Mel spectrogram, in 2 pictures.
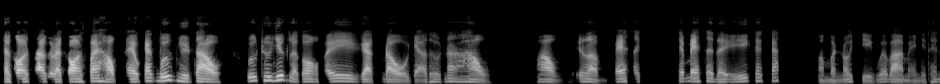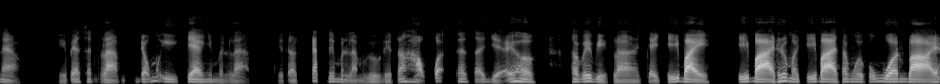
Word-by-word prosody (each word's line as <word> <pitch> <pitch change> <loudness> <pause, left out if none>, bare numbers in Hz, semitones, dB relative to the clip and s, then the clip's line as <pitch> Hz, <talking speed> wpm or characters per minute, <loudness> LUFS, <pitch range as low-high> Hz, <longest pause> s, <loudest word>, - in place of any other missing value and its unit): Là 125 - +5
con 135 0 +9
sao? 135 -1 +7
Là 115 - +4
con 130 -1 +8
phải 145 +1 +6
học 120 -5 +4
theo 125 -1 +4
các 155 +3 +3
bước 180 +3 +2
như 145 - +1
sau. 120 -6 +8 0.3
Bước 170 +2 0
thứ 185 - 0
nhất 205 +3 +3
là - - -1
con 125 -2 0
phải 140 +2 0
gật 110 - +2
đầu 105 -2 +1
dạ 100 - -5
thưa" 125 -1 -9
nói 140 +1 -5
hông, 120 -5 -2 0.5
hông, 110 -5 -1
ý 135 - -8
là 125 - 0 0.2
bé 130 +2 +2
sẽ 135 - -10 0.4
sẽ 140 - -2
bé 140 -1 +2
sẽ 140 - -4
để 110 -1 -4
ý 120 +5 -6
cái 160 0 -10
cách 160 +1 -6 0.4
mà 100 - -12
mình 95 -1 -12
nói 110 +5 -9
chuyện 90 -1 -12
với 120 - -10
ba 105 -2 -3
mẹ 90 -2 -16
như 95 - -18
thế 120 +2 -15
nào 100 -7 -9 0.4
thì - - -16
bé - - -7
sẽ - - -13
làm - - -3
giống 165 - -8
y 125 -7 -10
chang 115 -3 0
như 110 - -14
mình 95 -2 -17
làm. 90 0 -12 0.3
Thì - - -19
đó, 95 - -10
cách 155 - -3
để 135 - -10
mình 115 -4 -12
làm 95 0 -12
gương 100 -1 -11
để 95 0 -13
nó - - -5
học - - -6
á, - - -5
nó 130 -1 -8
sẽ 105 - -8
dễ 105 +3 -7
hơn 125 -6 -3 0.4
so 125 - -5
với 145 +4 -2
việc 110 -8 -8
là 95 0 -6
chạy 95 - -7
chỉ 120 +7 -4
bày, 100 -7 +4 0.3
chỉ 130 +4 -3
bài 115 -5 +7
rứa, 165 - -2
mà 125 - -6
chỉ 125 +4 -6
bài 110 - +5
xong 125 0 -7
rồi 120 -2 -7
cũng 130 +4 -10
quên 130 -1 +1
bài. 110 -2 +5
120 Hz, 285 wpm, -22 LUFS, 105-135 Hz, 0.5 s, con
